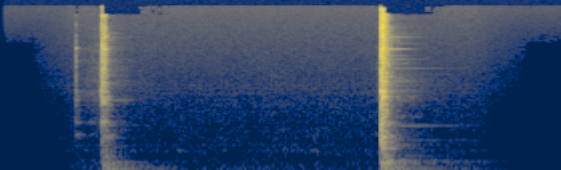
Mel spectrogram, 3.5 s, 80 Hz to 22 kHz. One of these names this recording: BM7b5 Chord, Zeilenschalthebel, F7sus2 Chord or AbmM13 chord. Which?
Zeilenschalthebel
